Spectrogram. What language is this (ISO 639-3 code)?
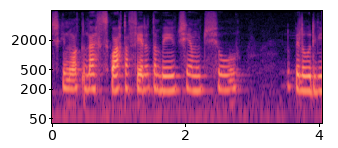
por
